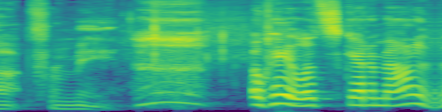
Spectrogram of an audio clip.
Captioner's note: gasps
